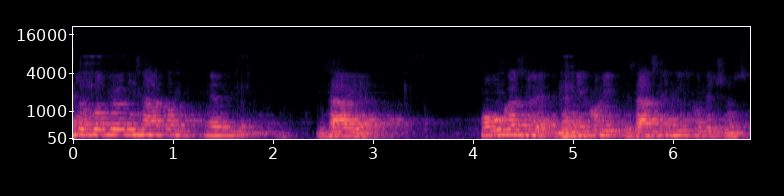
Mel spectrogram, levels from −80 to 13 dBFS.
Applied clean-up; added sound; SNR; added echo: neural separator model SepFormer DNS4.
